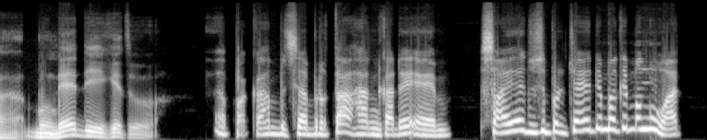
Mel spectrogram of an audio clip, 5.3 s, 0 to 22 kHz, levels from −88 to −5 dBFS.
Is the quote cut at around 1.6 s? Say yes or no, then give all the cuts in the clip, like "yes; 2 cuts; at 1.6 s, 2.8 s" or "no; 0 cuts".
yes; 1 cut; at 1.6 s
